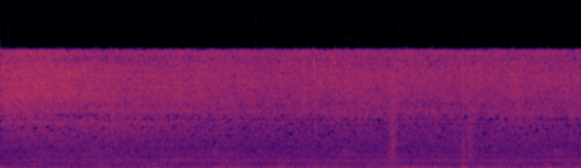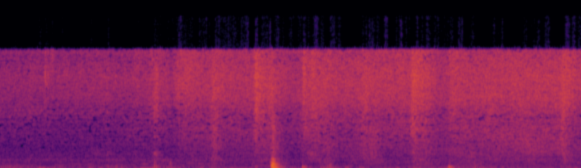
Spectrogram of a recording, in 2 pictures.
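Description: Grated coconut stirred into melted jaggery over low heat gives a soft, continuous hiss with light scraping and stirring clatters growing busier toward the end.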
